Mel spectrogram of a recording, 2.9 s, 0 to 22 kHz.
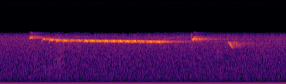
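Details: Japanese bush warbler singing unseen in green mountains, 17 May 2010, a song just short of its valley-crossing call: one long steady whistle held over a second, gently falling, then two brief clipped notes, over a soft hiss.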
